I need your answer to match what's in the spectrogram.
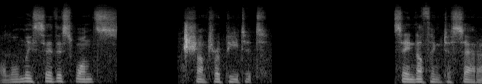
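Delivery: very quiet, hushed, confidential murmur. Voicing a character pulling another aside: speaking very quietly. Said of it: "just very quietly".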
